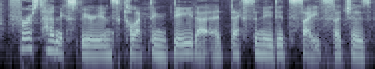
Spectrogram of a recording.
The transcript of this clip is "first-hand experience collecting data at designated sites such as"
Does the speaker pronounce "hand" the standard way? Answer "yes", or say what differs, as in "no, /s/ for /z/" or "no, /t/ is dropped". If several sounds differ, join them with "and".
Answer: yes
